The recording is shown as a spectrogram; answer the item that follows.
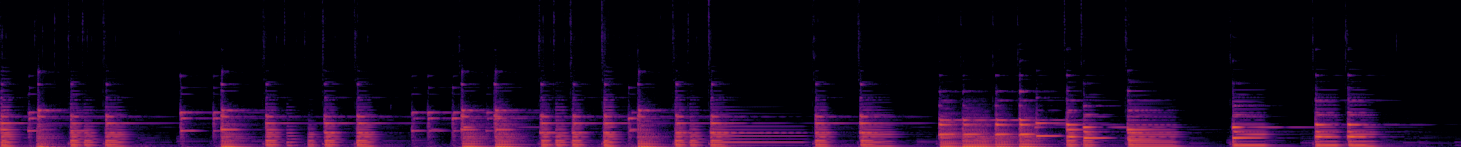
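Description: Piano played solo: a classical piece practised from the score in quick, short chords and runs of notes, stopping briefly a few times and picking up again.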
